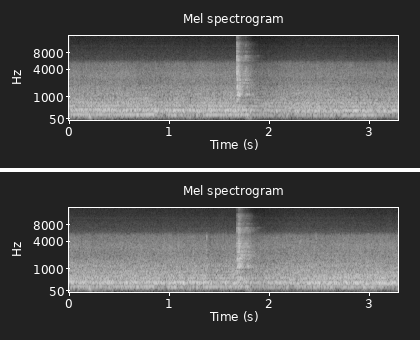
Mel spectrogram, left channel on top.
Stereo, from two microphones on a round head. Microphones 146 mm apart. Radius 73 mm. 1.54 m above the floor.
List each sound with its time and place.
1.7 s hammering: 75° left (ahead or behind), 9.5 m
